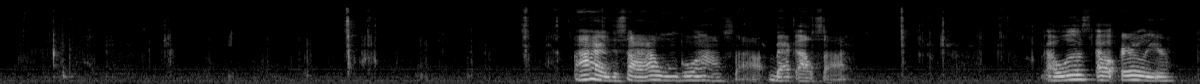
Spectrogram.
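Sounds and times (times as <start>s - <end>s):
crunching crisp salad: 0.0s - 5.8s, 8.6s - 10.5s.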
